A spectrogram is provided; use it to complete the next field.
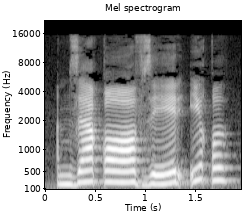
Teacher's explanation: دیکھیں قاف موٹا لفظ ہے اور حروف قلقلہ بھی ہے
